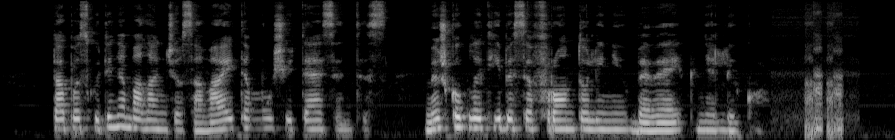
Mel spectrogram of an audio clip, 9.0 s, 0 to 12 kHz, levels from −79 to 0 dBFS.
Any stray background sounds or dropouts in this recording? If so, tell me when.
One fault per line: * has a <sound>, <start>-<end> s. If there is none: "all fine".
* has a laugh, 8.0-8.4 s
